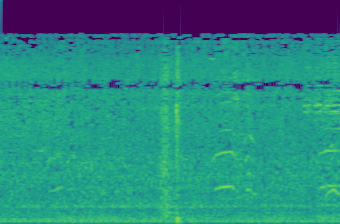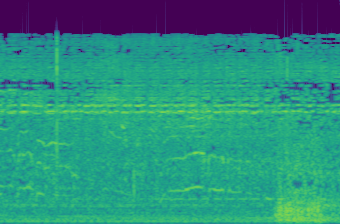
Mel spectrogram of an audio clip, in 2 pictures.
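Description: Heavy rain falling steadily on the road, with distant voices calling, a single knock about two and a half seconds in, and wind buffeting the microphone near the end.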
